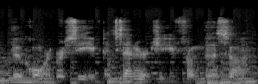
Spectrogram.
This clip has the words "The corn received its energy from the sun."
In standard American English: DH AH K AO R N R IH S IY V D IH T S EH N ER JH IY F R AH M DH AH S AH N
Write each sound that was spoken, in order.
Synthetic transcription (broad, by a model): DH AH K AO R N R IH S IY V D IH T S EH N ER JH IY F R AH M DH AH S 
